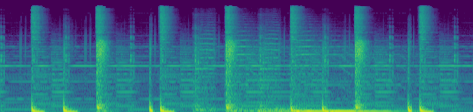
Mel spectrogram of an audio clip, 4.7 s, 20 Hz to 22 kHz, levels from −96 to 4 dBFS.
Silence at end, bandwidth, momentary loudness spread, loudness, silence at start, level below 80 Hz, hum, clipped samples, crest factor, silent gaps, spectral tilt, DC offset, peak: 0 s; 17.5 kHz; 11 LU; -16 LUFS; 0 s; -16 dBFS; none; under 0.1%; 14 dB; none; -4.5 dB/octave; under 0.1%; 0 dBFS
